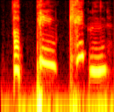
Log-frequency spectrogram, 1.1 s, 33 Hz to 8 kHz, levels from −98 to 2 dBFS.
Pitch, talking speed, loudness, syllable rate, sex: 325 Hz, 155 wpm, -19 LUFS, 5.8 syllables/s, female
